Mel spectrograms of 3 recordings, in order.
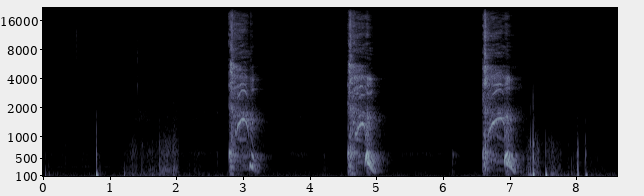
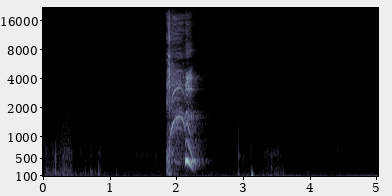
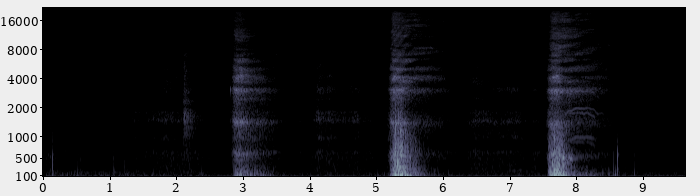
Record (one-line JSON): {"three_cough_length": "8.6 s", "three_cough_amplitude": 11333, "three_cough_signal_mean_std_ratio": 0.38, "cough_length": "5.0 s", "cough_amplitude": 8433, "cough_signal_mean_std_ratio": 0.27, "exhalation_length": "9.6 s", "exhalation_amplitude": 14167, "exhalation_signal_mean_std_ratio": 0.25, "survey_phase": "beta (2021-08-13 to 2022-03-07)", "age": "45-64", "gender": "Female", "wearing_mask": "No", "symptom_fatigue": true, "symptom_headache": true, "symptom_change_to_sense_of_smell_or_taste": true, "symptom_onset": "6 days", "smoker_status": "Never smoked", "respiratory_condition_asthma": false, "respiratory_condition_other": false, "recruitment_source": "Test and Trace", "submission_delay": "1 day", "covid_test_result": "Positive", "covid_test_method": "RT-qPCR"}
